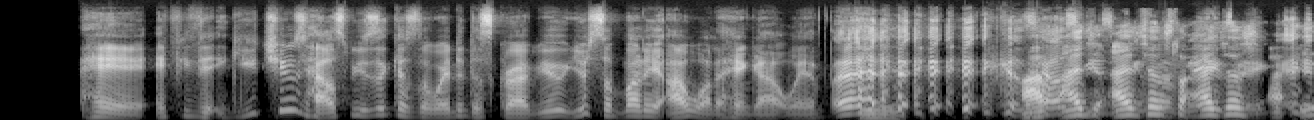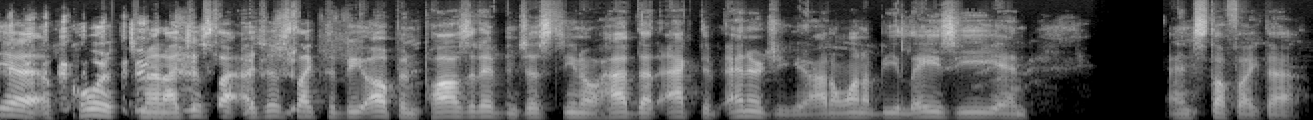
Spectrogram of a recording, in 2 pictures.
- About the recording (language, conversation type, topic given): English, unstructured, What song or playlist matches your mood today?
- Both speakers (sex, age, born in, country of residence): male, 30-34, United States, United States; male, 35-39, United States, United States
- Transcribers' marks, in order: other background noise; laugh; laugh; other animal sound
